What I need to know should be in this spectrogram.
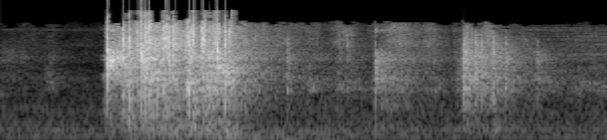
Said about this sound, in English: Haven't used this deck in a while. I'll do a good hard shuffle.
